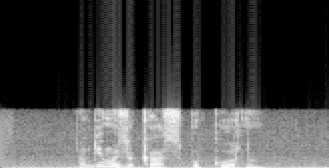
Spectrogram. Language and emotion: Russian, sad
